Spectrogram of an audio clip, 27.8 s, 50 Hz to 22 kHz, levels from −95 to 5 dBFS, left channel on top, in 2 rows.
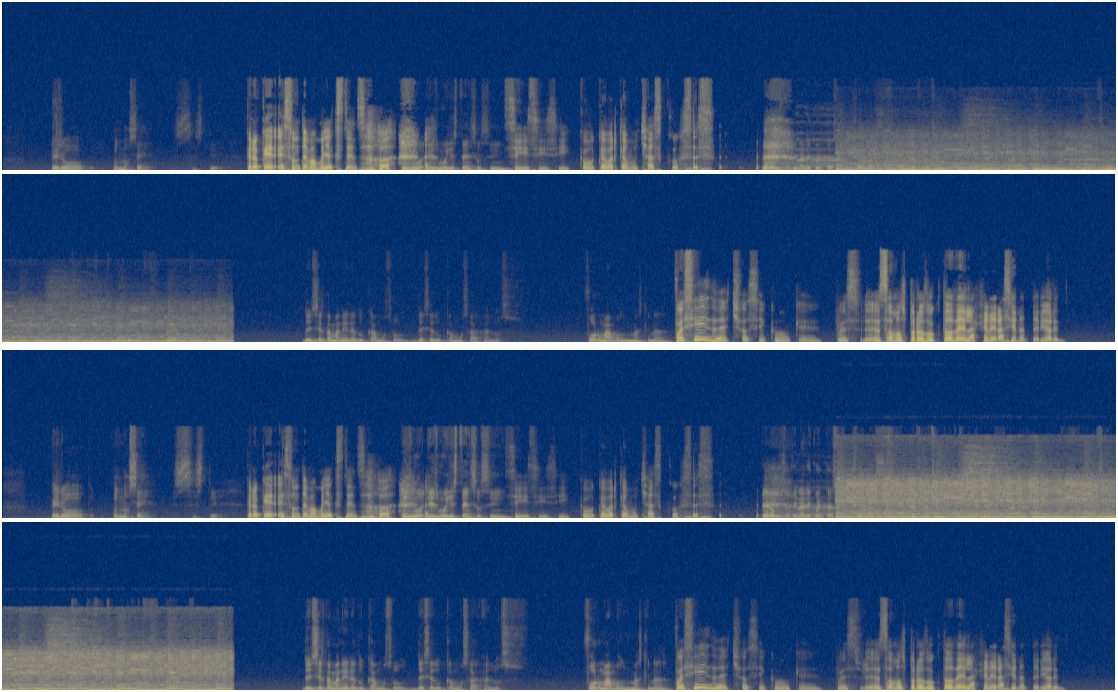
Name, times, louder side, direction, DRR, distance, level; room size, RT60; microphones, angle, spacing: voice 1, 0.6-1.9 2.2-2.8 5.0-6.4 9.5-14.3 14.8-16.3 17.7-20.4 21.2-22.3 22.8-23.0 24.7-25.0, right 1 dB, 50° right, 5.3 m, -37 dB
voice 2, 3.1-5.4 6.4-8.9 9.5-9.9 22.3-27.2, left 3 dB, 40° left, 0.8 m, -27 dB
Chicken rooster, 9.5-15.5, left 4 dB, 25° left, 5.1 m, -51 dB
sound 1, 10.4-16.8, right 4 dB, 75° right, 0.8 m, -27 dB
head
